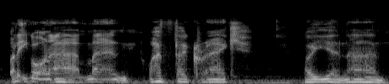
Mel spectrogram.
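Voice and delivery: put-on lightly thickened Irish accent, easy and chatty; a hint of pub-talk Irish accent; thick Irish accent. To the lads after a few pints, broad Irish accent. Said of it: "when I get too many pints in me and I'm at home with the lads".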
